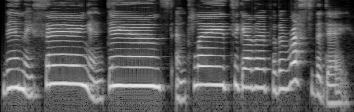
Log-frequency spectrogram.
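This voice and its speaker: A woman teacher reading a children's story aloud, with expressive, careful emphasis for young listeners. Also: sits high, slow pace. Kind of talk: children's read-aloud narration.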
